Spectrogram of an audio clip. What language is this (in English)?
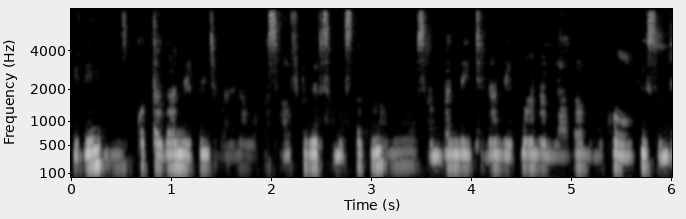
Telugu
